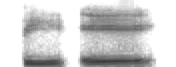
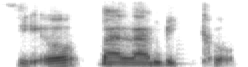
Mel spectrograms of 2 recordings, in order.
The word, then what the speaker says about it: Balambico: And it's spelled as it sounds. It sounds as it spells. Balambico, Balambico.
